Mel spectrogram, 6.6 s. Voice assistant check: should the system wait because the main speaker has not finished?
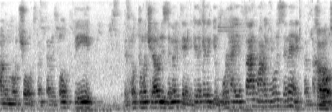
Yes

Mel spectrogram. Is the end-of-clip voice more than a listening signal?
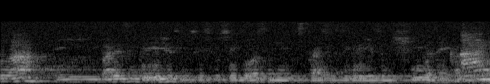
Yes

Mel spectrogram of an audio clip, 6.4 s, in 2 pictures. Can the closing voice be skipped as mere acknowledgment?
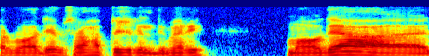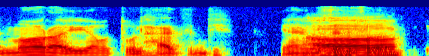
Yes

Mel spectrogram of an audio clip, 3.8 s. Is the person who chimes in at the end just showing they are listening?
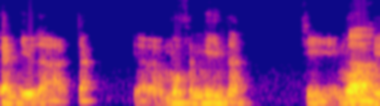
Yes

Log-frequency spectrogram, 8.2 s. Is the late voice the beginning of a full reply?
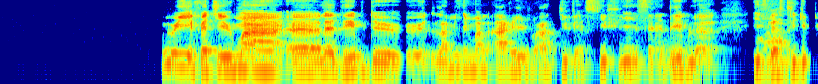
No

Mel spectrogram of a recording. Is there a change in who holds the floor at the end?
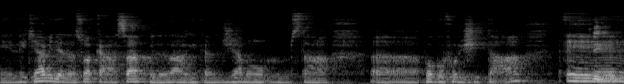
No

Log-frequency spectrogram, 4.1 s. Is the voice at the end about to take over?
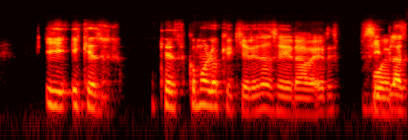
No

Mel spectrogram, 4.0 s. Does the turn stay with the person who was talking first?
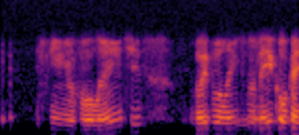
Yes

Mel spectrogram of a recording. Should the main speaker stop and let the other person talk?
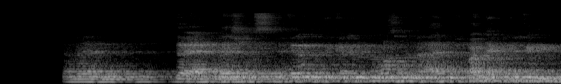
Yes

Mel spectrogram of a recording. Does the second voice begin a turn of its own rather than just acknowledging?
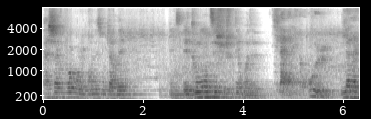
No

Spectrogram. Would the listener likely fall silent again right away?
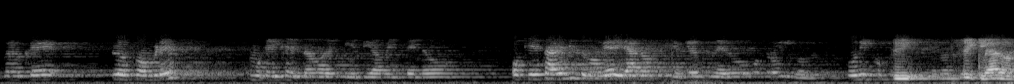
No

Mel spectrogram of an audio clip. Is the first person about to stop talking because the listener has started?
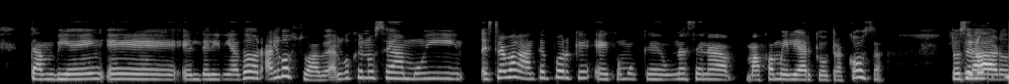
No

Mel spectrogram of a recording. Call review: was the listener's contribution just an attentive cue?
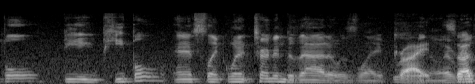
No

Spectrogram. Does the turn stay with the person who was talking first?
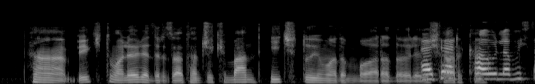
No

